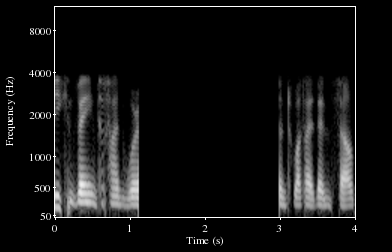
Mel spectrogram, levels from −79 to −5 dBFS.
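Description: It's a short speech clip that's been through the Codec 2 vocoder the whole way, and it sounds like the 3.2 kbit/s mode: heavily robotic and buzzy, because the voice is rebuilt from sine waves out of pitch, voicing and envelope data, squeezed into roughly 150 Hz to 3.7 kHz with nothing above 3.8 kHz. Then from 1.12 to 3.00 s there's an audio dropout to silence, nearly 1.9 s of dead silence with no room tone, most likely the input dropping out while recording carried on.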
